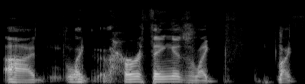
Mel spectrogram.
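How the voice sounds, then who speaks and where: A man's voice: medium pitch, fairly even intonation, takes it slowly, no echo. A man co-hosting a podcast with blunt, crude, casual banter. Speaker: podcast co-host.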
